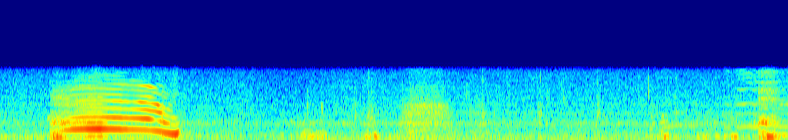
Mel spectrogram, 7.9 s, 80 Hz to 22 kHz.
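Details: American black bear cub crying loudly in the den on February 21, 2013, while Jewel and cubs Fern and Herbie play: a single strong, harmonic cry falling at its end, then quiet shuffling and a brief final squeal.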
